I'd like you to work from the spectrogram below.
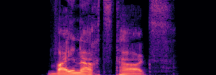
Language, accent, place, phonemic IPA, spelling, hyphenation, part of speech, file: German, Germany, Berlin, /ˈvaɪ̯naxt͡sˌtaːks/, Weihnachtstags, Weih‧nachts‧tags, noun, De-Weihnachtstags.ogg
- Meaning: genitive singular of Weihnachtstag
